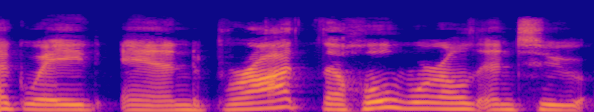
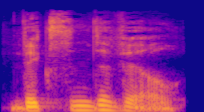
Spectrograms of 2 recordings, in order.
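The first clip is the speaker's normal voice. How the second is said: low, louder seductive announcer read; sexy announcer voice; 3 semitones lower, 6 dB louder than usual. Acted. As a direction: drop an octave and sell it. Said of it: "your sexy announcer voice".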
